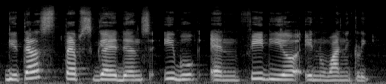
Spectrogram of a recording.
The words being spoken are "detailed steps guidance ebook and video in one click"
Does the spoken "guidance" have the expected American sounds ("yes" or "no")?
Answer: yes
